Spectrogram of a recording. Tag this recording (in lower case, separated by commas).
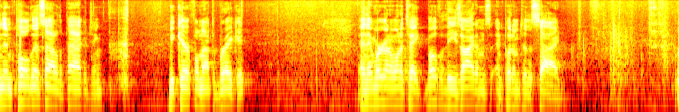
speech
